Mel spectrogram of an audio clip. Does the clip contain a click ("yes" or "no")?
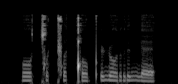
yes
